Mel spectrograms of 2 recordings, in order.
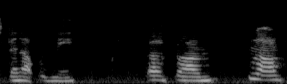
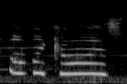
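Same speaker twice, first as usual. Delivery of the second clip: very high, loud, drawn-out gush; overjoyed squeal; 5 dB louder, slower than usual. Real, not acted. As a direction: squeal slowly, overcome by cuteness. Overcome by cute ducks.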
